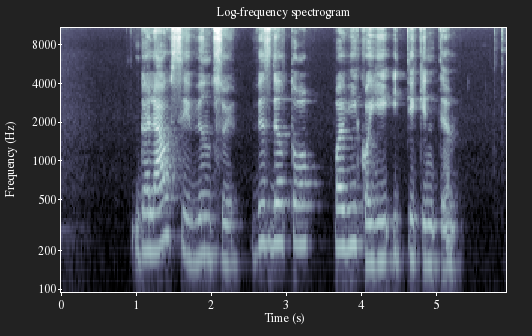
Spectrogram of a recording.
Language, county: Lithuanian, Panevėžys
